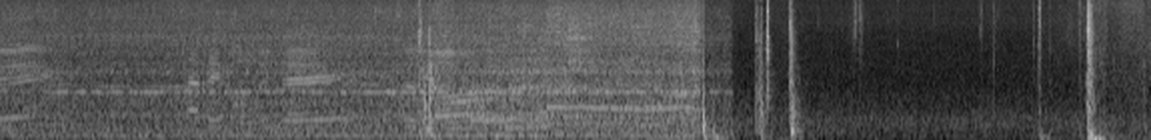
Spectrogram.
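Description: car engine running

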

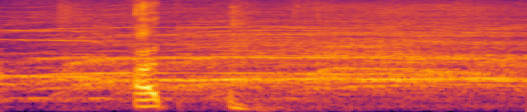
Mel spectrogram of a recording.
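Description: audience cheering and whooping

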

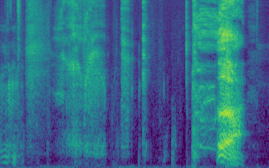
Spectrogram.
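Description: coughing

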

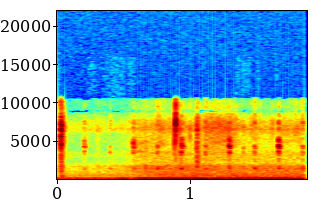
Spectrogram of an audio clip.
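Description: inside a moving car

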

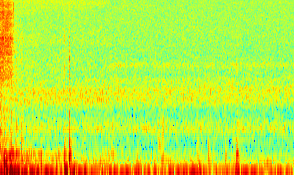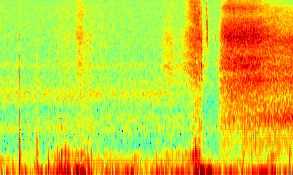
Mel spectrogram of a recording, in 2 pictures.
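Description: inhaling

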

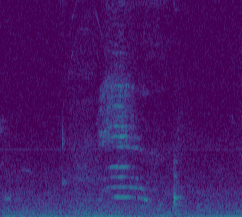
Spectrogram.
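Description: cat meowing

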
